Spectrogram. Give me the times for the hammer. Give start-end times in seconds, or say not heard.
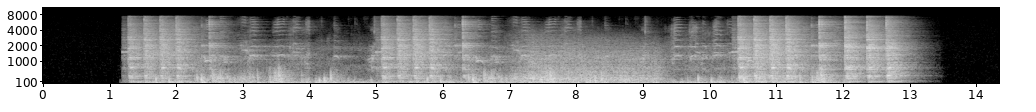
1.1-2.6, 5.0-6.4, 10.3-12.8.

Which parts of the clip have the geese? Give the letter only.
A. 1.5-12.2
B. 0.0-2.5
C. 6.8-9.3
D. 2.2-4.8
A.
